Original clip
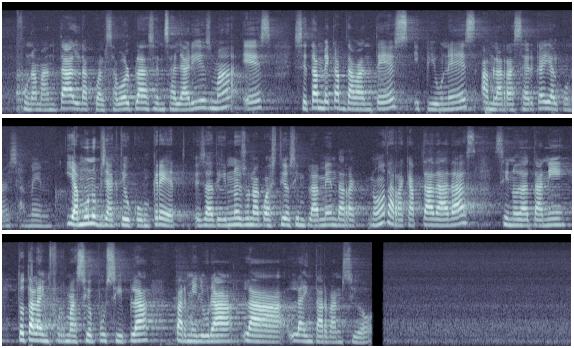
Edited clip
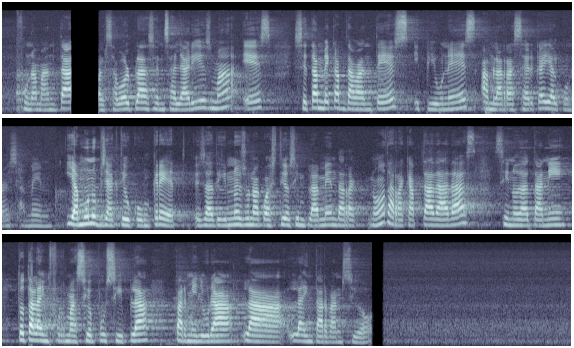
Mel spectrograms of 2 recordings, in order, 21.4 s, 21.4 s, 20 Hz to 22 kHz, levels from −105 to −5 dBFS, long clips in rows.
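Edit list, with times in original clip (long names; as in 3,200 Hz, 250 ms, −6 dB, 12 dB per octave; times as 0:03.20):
0:00.86–0:01.21: silence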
